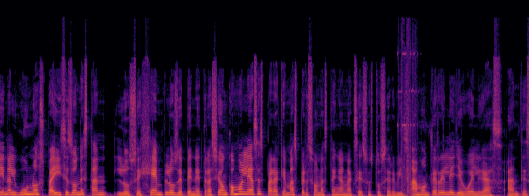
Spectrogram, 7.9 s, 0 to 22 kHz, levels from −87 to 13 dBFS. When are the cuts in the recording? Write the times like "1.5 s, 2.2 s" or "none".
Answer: 6.1 s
